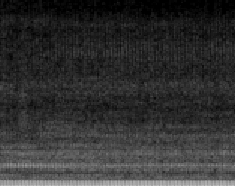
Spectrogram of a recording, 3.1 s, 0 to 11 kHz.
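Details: Yamaha Jog SA36 scooter that would not start after owner disassembly and reassembly, now started with fault lamp no longer blinking, air filter not fitted. Steady even single-cylinder putter about four pulses a second with no missed beats; normal idle.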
